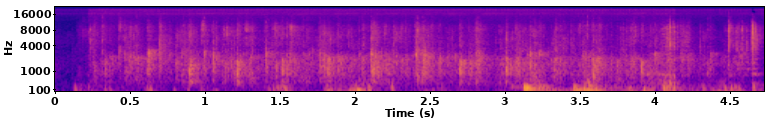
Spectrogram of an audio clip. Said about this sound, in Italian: E fate un altro applauso al marketing specialist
